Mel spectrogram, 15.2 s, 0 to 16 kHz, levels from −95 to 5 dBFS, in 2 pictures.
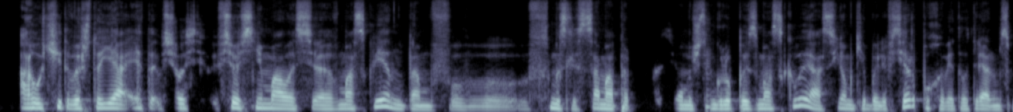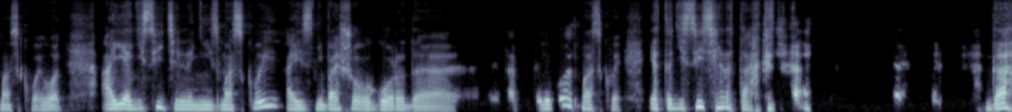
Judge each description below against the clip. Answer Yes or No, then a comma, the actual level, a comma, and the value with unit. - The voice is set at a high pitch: No, low, 125 Hz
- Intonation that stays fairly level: No, average, 3.7 semitones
